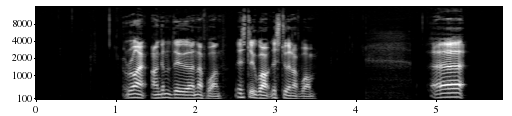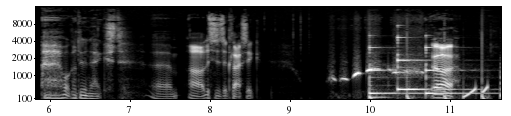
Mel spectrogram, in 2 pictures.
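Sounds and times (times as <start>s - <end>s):
speech: 1.1s - 3.6s, 4.9s - 8.7s, 9.5s - 11.6s
person whistling a tune: 9.5s - 11.6s.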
